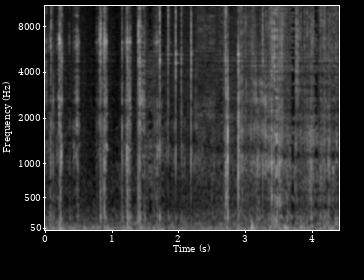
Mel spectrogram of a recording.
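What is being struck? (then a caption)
Plastic paddle hairbrush. Long nails tap the hollow plastic handle of a pink plastic paddle hairbrush, then move to the side rim of the brush head. The result is a quick series of sharp, bright clicks with almost no low end and very short ring, turning into denser, scratchier tapping toward the end.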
